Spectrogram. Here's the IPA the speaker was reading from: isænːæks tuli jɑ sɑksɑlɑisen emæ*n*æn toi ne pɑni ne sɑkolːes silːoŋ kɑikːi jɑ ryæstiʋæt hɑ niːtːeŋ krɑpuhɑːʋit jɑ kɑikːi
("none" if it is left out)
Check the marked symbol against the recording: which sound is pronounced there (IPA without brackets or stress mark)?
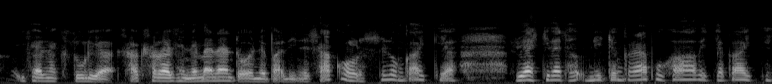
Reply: n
